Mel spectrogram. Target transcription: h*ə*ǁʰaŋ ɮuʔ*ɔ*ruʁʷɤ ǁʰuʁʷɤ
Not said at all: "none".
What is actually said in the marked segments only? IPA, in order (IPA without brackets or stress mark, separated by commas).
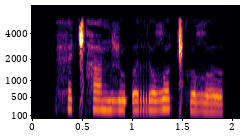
ɛ, ɤ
